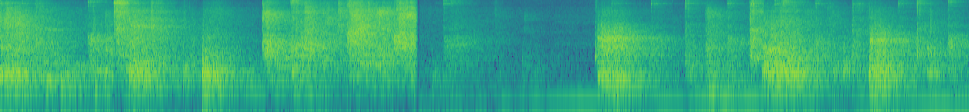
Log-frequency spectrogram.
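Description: Table tennis rally: the celluloid ball clicking off the bats and the table in quick succession, echoing in a hall. About four seconds in there is a quiet gap of nearly two seconds, then the next rally starts.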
